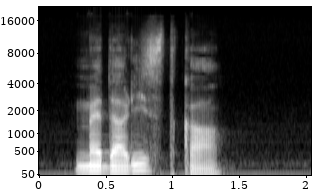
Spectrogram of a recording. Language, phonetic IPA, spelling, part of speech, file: Polish, [ˌmɛdaˈlʲistka], medalistka, noun, Pl-medalistka.ogg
